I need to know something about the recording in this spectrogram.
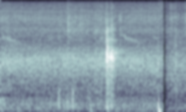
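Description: A metal grill lid clanks as it is closed.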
